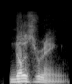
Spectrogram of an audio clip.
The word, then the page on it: nosering: American English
